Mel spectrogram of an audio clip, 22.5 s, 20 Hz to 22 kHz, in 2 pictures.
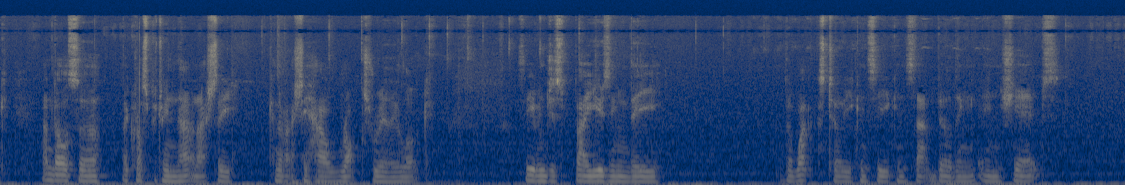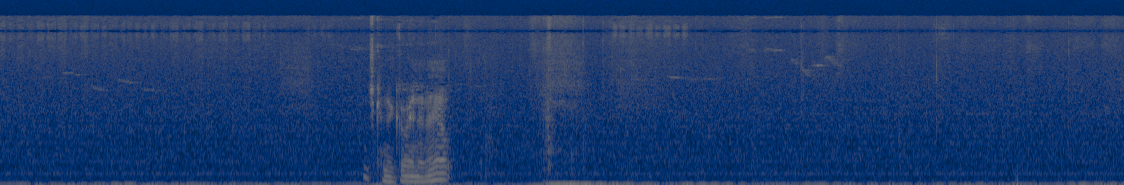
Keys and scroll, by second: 21.0 m, 22.1 [.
